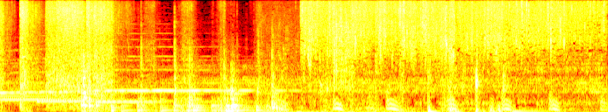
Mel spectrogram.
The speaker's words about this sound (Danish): Hun skyndte sig tilbage til trolden og gav den dunken, som den øjeblikkeligt tømte ned i halsen.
